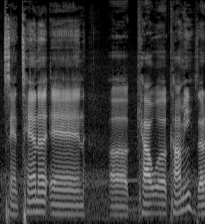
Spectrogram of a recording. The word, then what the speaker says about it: Kawakami: game two looks like s Santana and uh Kawa Tommy is that how you say it yep in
